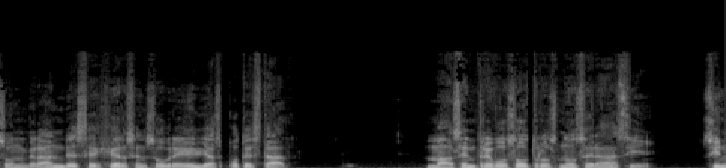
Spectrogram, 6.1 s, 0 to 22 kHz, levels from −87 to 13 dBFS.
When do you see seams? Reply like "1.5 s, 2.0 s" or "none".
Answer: none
